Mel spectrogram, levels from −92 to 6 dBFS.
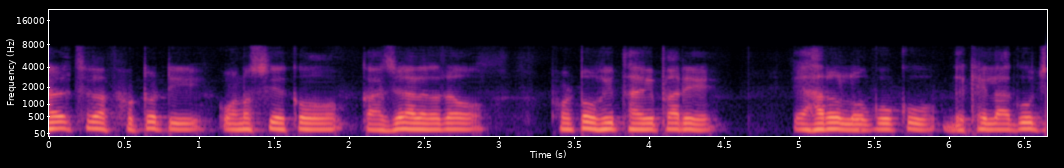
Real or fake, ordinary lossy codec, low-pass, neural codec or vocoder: fake; none; none; codec, 16 kHz, 0.8 kbps, ZipCodec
